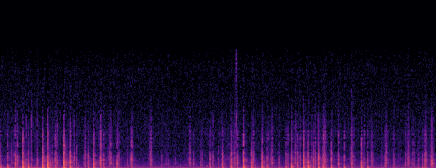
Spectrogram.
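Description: Fingertips of both hands tap the white plastic membrane of a hollow darbuka drum in quick, uneven runs. The result is dozens of short, dry, low thumps with almost no ring, louder at the start and near the end with a softer stretch in between.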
